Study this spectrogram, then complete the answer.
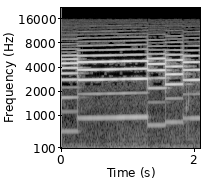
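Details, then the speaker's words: Hourly melody wall clock, melody box tested by joining the two wires from the clock that close like a switch every hour: clear electronic notes stepping up and down in pitch. Melody plays properly. "Dua kabel ini kalau saya hubungkan seharusnya ini berbunyi. Nah, benar"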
